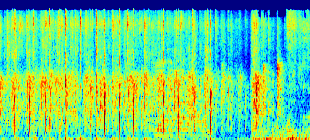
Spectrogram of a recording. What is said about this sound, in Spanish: yo quería pediros un aplauso para todos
